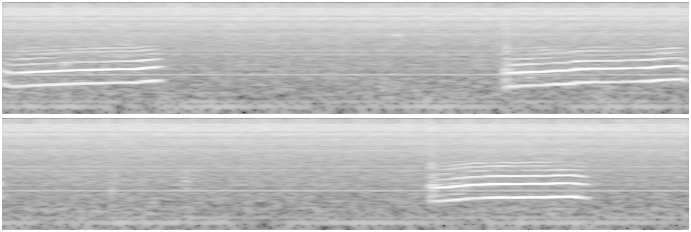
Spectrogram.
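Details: Sleeping Shiba Inu puppy snoring: three drawn-out, whistling, upward-sliding nasal tones rich in overtones, each under a second, spaced roughly two to three seconds apart, with a low steady room hum beneath.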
